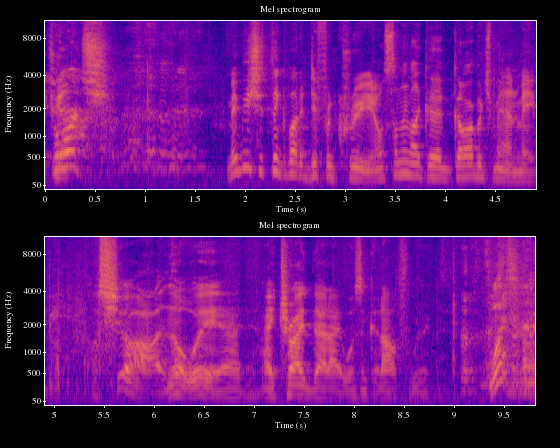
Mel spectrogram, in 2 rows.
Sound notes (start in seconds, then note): 5.7 scoffs; 9.1 audience laughs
